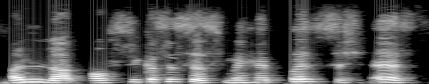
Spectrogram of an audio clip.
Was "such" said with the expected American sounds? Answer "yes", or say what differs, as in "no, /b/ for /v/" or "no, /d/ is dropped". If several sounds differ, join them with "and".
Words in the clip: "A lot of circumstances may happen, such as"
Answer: yes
